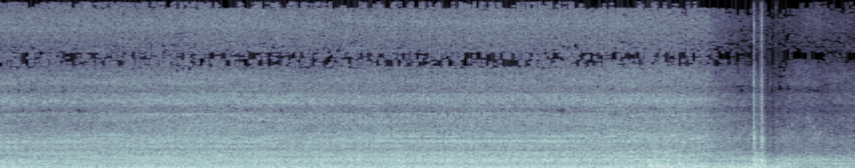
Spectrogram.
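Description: A car engine idles steadily close by.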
